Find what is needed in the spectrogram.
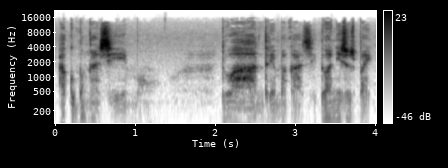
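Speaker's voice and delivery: whispering to God while driving; Indonesian: doa berbisik; whispered prayer. Shown as a demonstration. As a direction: breathe the words out softly.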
